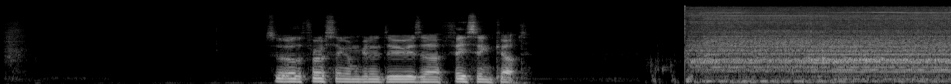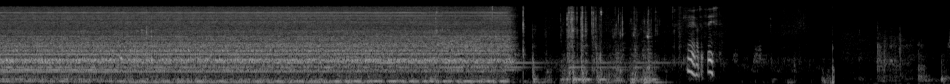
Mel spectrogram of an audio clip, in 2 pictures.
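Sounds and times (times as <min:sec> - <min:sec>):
lathe motor whining: 0:06.8 - 0:14.8.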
